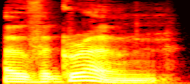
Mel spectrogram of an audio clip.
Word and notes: overgrown: British English

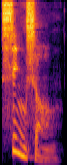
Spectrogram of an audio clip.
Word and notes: singsong: British English

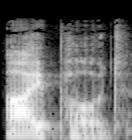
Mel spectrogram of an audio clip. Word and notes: ipod: British English

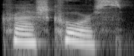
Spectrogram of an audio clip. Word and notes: crash course: American English

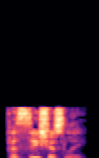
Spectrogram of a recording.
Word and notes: facetiously: British English

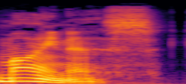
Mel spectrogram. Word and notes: minus: British English

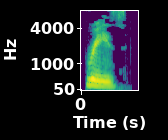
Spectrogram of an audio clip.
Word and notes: res: British English

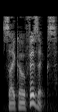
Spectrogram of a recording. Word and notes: psychophysics: British English

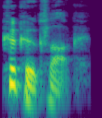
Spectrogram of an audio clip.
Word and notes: cuckoo clock: British English

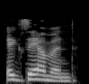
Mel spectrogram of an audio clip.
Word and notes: examined: British English

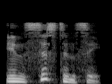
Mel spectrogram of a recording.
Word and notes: insistency: British English

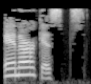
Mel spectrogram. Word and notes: anarchists: British English

